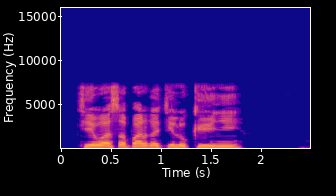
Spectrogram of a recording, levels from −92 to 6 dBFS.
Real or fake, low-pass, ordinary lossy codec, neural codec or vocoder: real; 7.2 kHz; none; none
